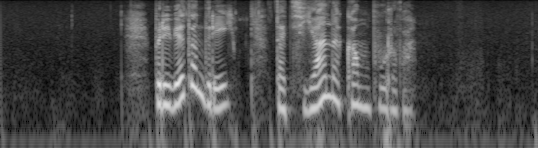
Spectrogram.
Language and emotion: Russian, positive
